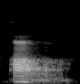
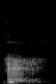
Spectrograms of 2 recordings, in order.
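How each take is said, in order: First: The vowel is held for a longer time. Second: The vowel is held only briefly. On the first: "long alpha" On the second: "short alpha"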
